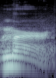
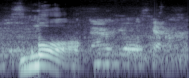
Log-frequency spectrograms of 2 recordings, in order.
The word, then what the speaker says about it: Moore: There has never been an occasion in the history of Jamie Moore's life where he has been called Jamie Murr.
